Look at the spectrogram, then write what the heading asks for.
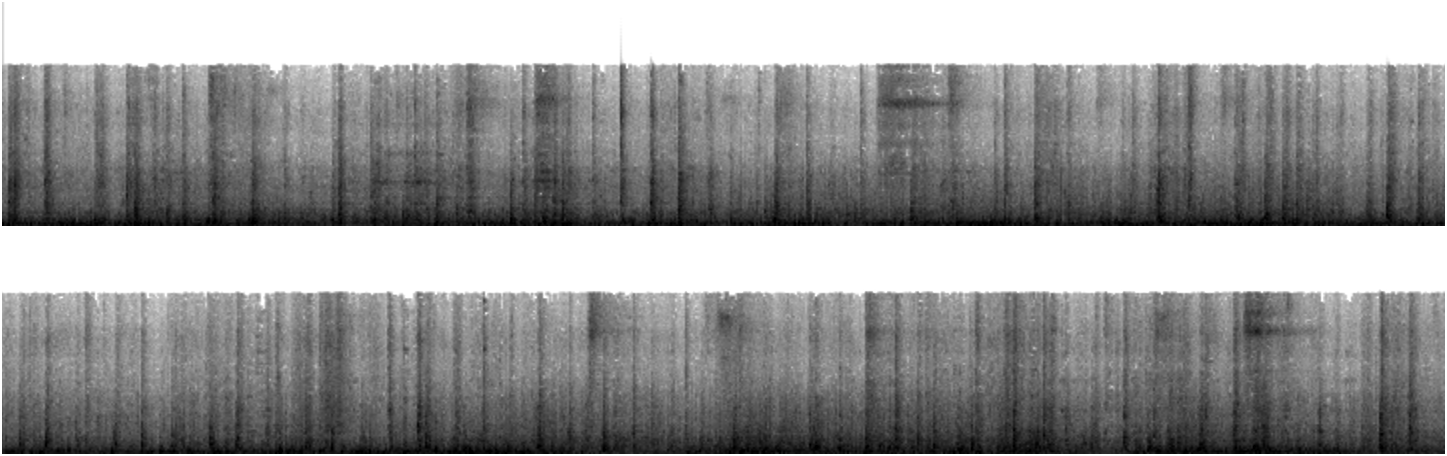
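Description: Pakistan Railways passenger coach running at speed, heard from an open window: a steady rumble of steel wheels on the track with a dense, continuous clickety-clack.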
